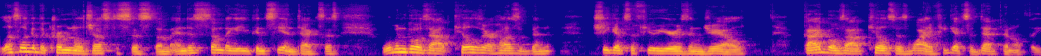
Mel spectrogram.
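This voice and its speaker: A man's somewhat breathy, dark, mellow voice with an American accent, medium pitch, ordinary pitch variation and a fairly quick pace. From New York City. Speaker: YouTube host. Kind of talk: casual debate. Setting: live stream.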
